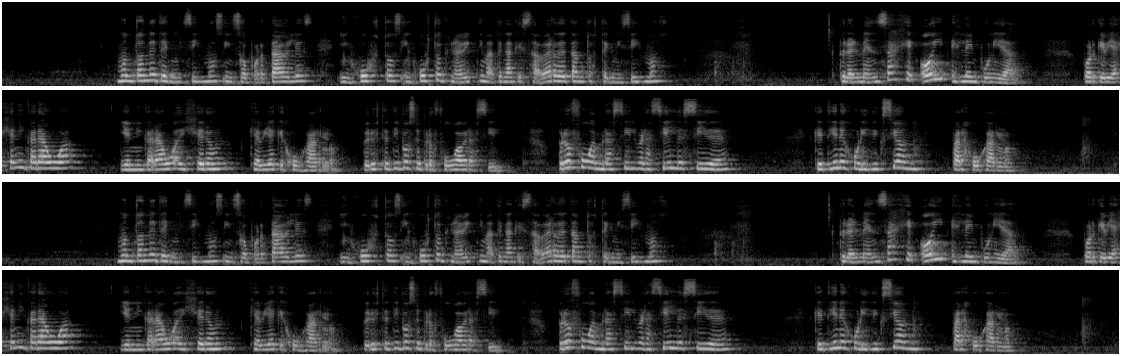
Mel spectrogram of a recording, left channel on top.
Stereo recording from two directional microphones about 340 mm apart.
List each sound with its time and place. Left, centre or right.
1.1 s a woman's voice: centre
8.3 s a woman's voice: centre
